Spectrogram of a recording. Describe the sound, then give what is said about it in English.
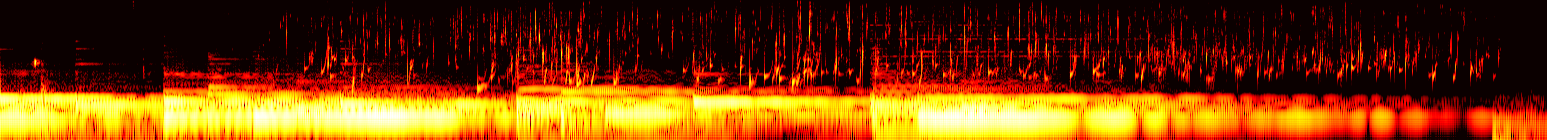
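A babbling brook in a forest trickles and splashes steadily off in the distance, its bright watery texture layered over a low, sustained droning tone, with no voices present. “And as you sit back and relax, controlling your breath as you bring your mental focus back to you, you can push out from your body and hear that sound of the babbling brook off in the distance.”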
